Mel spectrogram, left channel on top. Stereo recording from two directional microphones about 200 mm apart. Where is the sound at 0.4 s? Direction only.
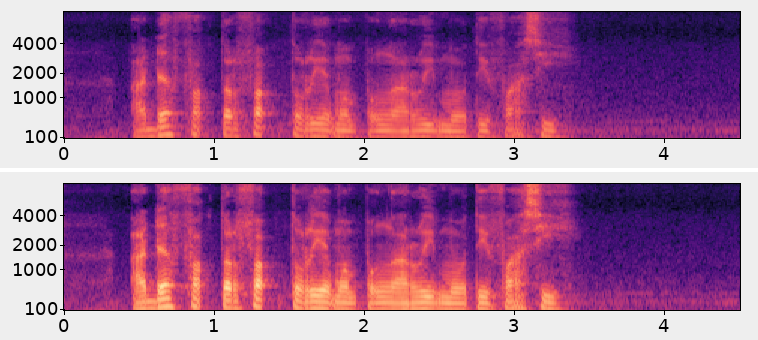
40° right (ahead or behind).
